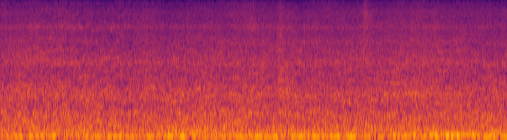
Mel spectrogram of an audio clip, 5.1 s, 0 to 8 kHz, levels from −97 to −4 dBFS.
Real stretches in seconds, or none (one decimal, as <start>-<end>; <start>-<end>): 0.4-1.3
